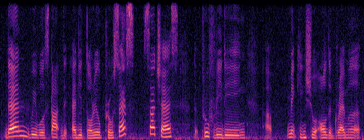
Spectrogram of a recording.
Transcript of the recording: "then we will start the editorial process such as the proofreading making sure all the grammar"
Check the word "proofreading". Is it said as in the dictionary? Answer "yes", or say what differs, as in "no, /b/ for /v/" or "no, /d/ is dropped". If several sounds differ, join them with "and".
yes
